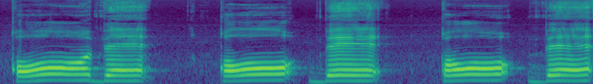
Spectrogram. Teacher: القاف حرف مفخم من حروف التفخيم خص ضغط قذ مخرجه اللسان أي من أقصى اللسان مع ما يحاذيه من الحنك الأعلى يعني المنطقة الرخوة.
